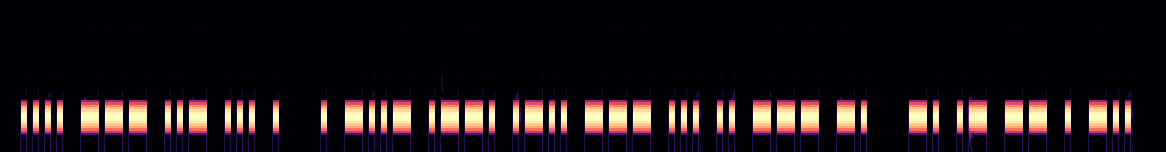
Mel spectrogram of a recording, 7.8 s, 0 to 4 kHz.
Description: Morse code, heard as a keyed tone, about 30 wpm, 550 Hz. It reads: HOUSE EXPLOSION NAMED
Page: news headlines in morse code at 30 wpm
